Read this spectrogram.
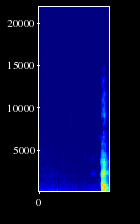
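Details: A child gives one brief, acted sneeze into a covered mouth after a quiet pause, demonstrating the proper way to cover a sneeze; sneeze.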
